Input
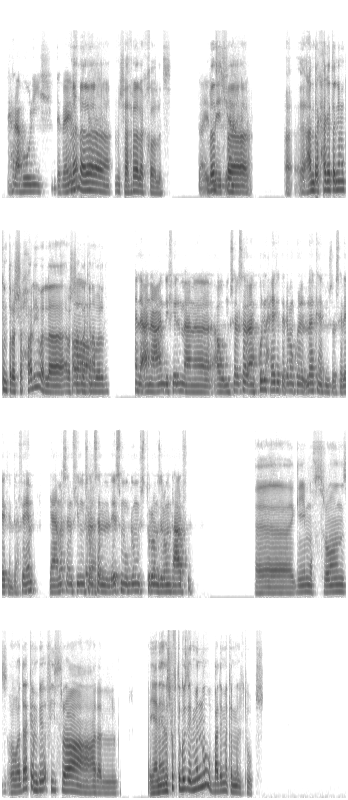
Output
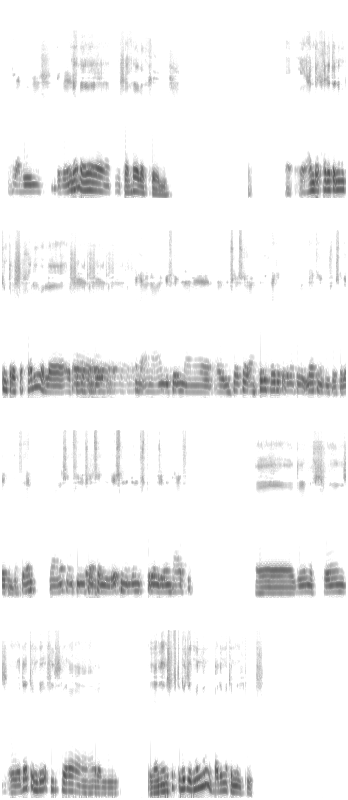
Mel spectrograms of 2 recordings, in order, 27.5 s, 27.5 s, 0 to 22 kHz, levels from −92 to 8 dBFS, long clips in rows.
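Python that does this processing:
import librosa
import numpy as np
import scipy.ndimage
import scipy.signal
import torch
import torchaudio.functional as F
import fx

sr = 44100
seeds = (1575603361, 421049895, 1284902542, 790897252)

y = fx.echo_throw(x, sr, start_s=8.21, length_s=0.55, ms=380, feedback_pct=40, wet_db=-4.5)
y = fx.chopper(y, sr, hz=7.6, depth_pct=65, duty_pct=70, at=(21.63, 24.55), fade=0.02)
y = fx.edit(y, sr, fx.tape_stop(start_s=2.6, length_s=2.33), tone=tone)
y = scipy.signal.sosfilt(scipy.signal.cheby1(5, 1.0, [590.0, 4100.0], 'bandstop', fs=sr, output='sos'), y)
y = fx.noise_reduce_blind(y, sr, reduce_db=15)
y = fx.dynamic_eq(y, sr, hz=210.0, q=1.4, threshold_db=-42.0, ratio=4.0, max_db=4)
y = y * 10.0 ** (-5.5 / 20.0)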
